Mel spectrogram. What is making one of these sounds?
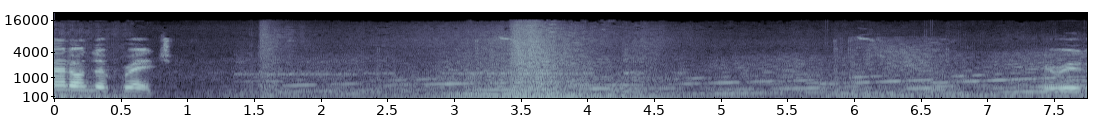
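A car engine revs and roars as it speeds up through the gears.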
